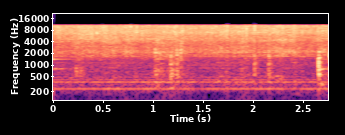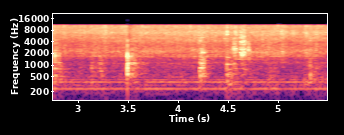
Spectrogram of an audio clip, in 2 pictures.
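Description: Mixed vegetables for dal are stirred in a pan with salt, chili and turmeric: sizzling frying under a spoon scraping and tapping in irregular strokes, with a few sharper clinks near the end and no talking.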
